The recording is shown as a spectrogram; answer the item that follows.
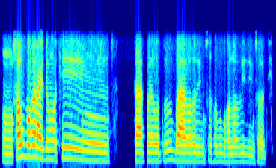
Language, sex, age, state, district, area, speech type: Odia, male, 30-45, Odisha, Kendujhar, urban, conversation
